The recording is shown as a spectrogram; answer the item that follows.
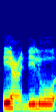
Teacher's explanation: ain kena sebut tu, masuk ke dalam ke belakang tekak tu. I'dilu, bukan jadi ain.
